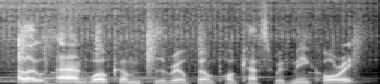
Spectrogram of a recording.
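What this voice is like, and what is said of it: Slightly raspy voice. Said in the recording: “I sound a bit raspy. A little bit hungover”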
